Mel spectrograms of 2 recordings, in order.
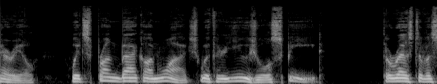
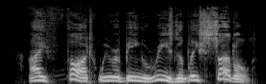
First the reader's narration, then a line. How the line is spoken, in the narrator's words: I yelled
